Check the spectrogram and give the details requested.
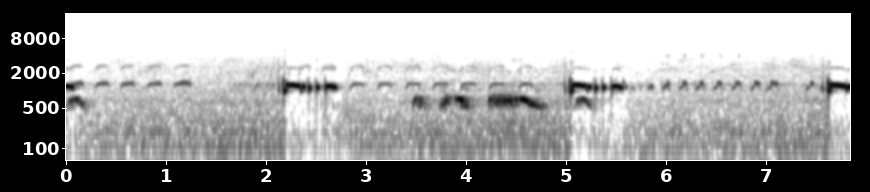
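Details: Vigorous local zebra dove singing as a lure to prompt other doves: a short group of low, mellow coos mid-way, set among repeated loud, clipped higher notes and fast bouncing runs of pips.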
